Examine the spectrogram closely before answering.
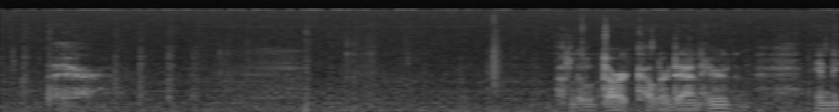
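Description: A stiff brush taps and scrubs against canvas.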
